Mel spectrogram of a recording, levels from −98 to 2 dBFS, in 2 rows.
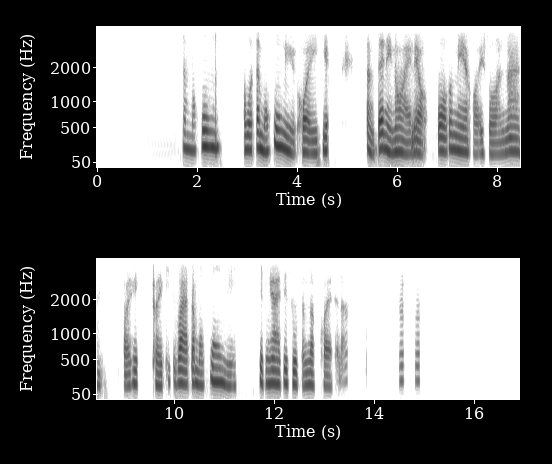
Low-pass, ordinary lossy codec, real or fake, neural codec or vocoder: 3.6 kHz; none; fake; codec, 16 kHz in and 24 kHz out, 0.9 kbps, LongCat-Audio-Codec, four codebook decoder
